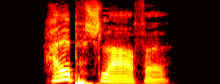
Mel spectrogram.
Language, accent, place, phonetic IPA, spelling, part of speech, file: German, Germany, Berlin, [ˈhalpˌʃlaːfə], Halbschlafe, noun, De-Halbschlafe.ogg
- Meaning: dative singular of Halbschlaf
